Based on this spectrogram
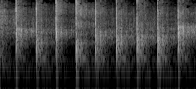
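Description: One person stands and applauds with hand claps, giving nine crisp, faint claps at a steady, even pace with no other sound.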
